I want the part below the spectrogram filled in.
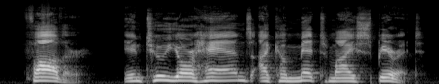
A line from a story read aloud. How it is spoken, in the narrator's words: Jesus cried out with a loud voice and said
